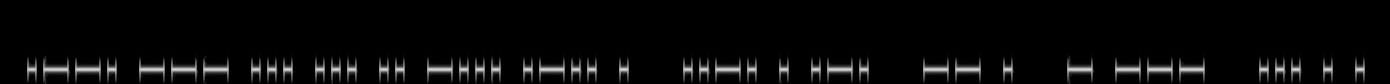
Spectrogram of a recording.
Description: Morse code, heard as a keyed tone, about 15 wpm, 700 Hz. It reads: POSSIBLE FER ME TO SEE
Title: Sentences from Top 500 Words and Abbreviations 15wpm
